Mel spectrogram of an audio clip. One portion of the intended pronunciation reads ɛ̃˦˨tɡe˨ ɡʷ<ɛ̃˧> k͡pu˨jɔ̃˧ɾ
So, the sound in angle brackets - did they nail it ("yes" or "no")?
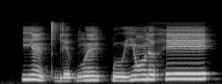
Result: yes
